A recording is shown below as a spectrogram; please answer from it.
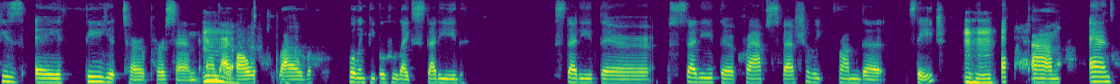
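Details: Stuttering in an adult woman writer who says she has a stutter that listeners may hear and that it was more severe in the past; part-word and word repetitions.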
